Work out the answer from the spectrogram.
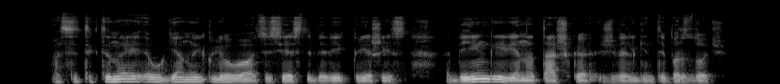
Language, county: Lithuanian, Šiauliai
